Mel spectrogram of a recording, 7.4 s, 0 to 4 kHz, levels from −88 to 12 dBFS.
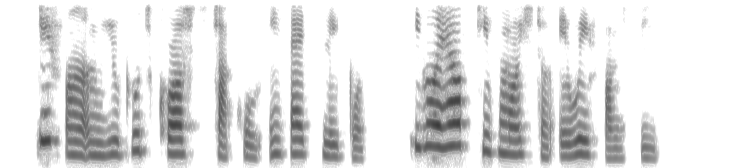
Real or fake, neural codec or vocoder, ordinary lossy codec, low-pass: fake; codec, 16 kHz, 2 kbps, FreqCodec, larger model; none; 3.6 kHz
